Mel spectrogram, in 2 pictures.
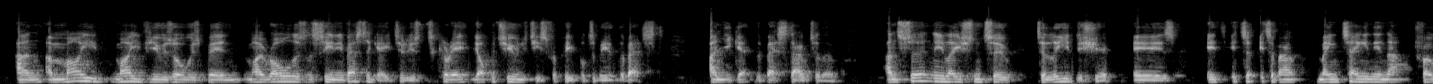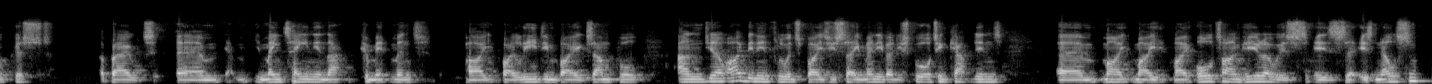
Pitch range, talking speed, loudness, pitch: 110-120 Hz, 175 wpm, -19 LUFS, 115 Hz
